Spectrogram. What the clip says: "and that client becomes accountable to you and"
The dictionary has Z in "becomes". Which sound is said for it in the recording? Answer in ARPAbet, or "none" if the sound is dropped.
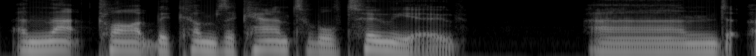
Z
